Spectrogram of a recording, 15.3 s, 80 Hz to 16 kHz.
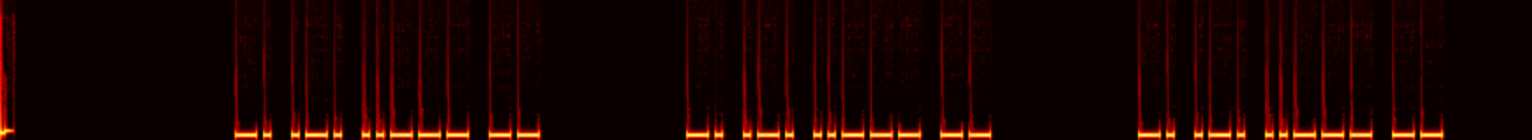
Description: Morse code, heard as a keyed tone, about 17 wpm, 700 Hz. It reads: NR2M NR2M NR2M
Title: USA Call Signs - 4 Characters - Repeated 3x - 17wpm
